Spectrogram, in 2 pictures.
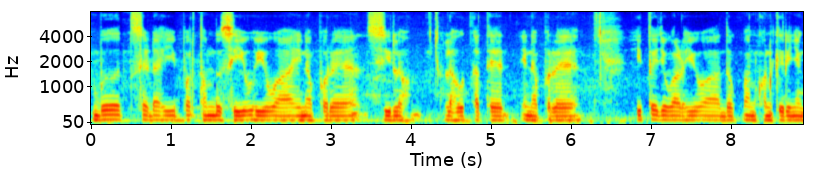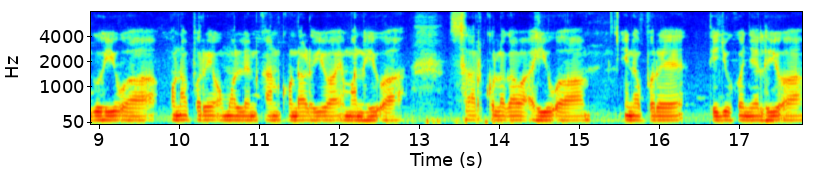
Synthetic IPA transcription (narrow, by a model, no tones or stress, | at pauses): bət̪̚sɛɖaɦipɔɾt̪ʰɔmd̪ɔsijuʔɦujuʔainapɔɾɛsillaɦut̪̚ˀkat̪ɛt̪̚inapɔɾɛ | it̪əd͡ʒɔɡaɽɦujuʔad̪ɔk̚bankʰɔnkiɾiɲaɡuɦijuʔaɔnapɔɾɛɔmɔllɛɳɖkʰankɔɳɖaɽɦujuʔaɛ̰manɦəjuʔa | saɾkɔlaɡawaʔɦijuʔa | inapɔɾɛ | t̪id͡ʒukɔɲɛlɦujuʔa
